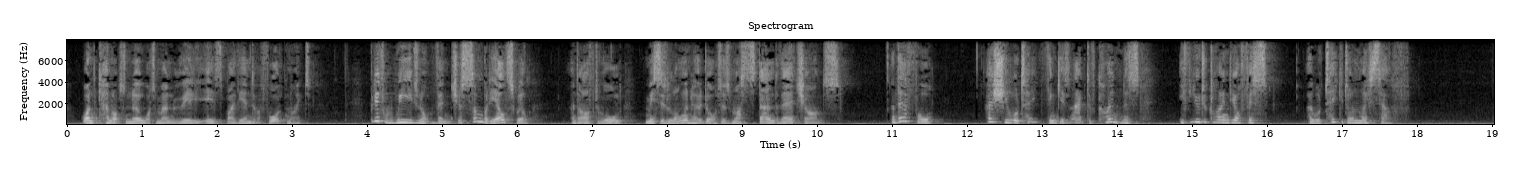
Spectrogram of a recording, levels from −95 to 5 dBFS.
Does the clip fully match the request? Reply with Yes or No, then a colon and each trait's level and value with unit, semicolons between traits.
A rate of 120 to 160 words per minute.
No: average, 180 wpm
